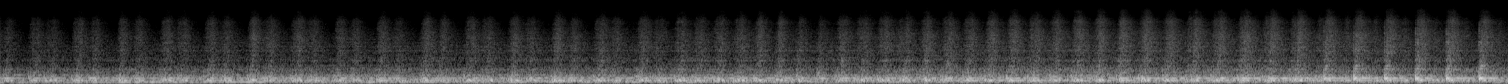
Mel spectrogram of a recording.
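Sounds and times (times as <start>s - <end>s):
rapid drum strokes: 0.0s - 15.0s.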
